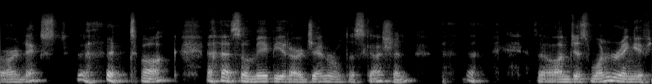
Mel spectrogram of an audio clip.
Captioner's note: laughs; laughs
